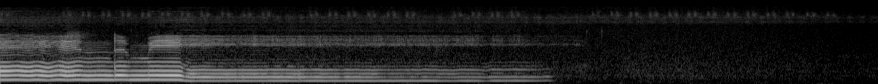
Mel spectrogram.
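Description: A woman's unaccompanied voice holding the closing notes of a song. A long note with vibrato steps down to a lower held note, which fades out about five and a half seconds in, leaving only faint hiss.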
